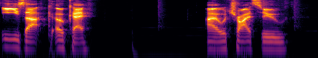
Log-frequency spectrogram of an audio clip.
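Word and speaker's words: Isak: and it looks like Isaac is on by the way it's pronounced izac okay I will try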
